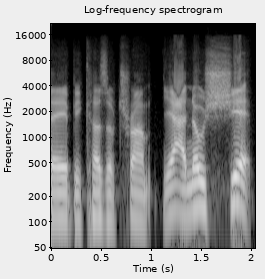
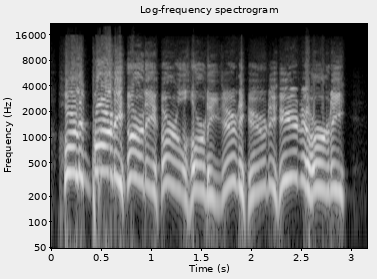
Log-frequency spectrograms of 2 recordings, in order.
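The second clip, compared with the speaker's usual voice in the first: very high, put-on Swedish-style babbling gibberish; 13 semitones higher, 3 dB louder than usual. Explaining a Muppets character: Swedish Chef voice. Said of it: "it's the Swedish chef on um on the Muppets".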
